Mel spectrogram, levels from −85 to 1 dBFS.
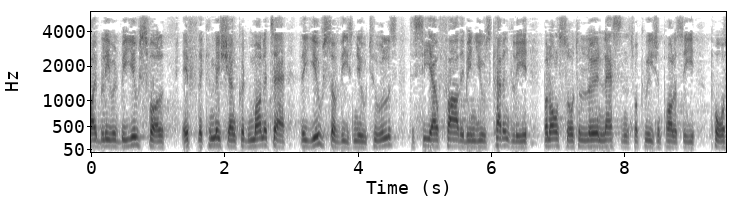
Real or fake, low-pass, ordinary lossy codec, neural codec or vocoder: real; 5.4 kHz; none; none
